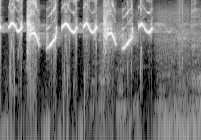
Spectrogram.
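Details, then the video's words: Cinereous tit singing briskly, a tight series of about eight piercing, undulating whistled notes lasting a second and a half, then only a faint low murmur. "Burung gelatik batu gacor"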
